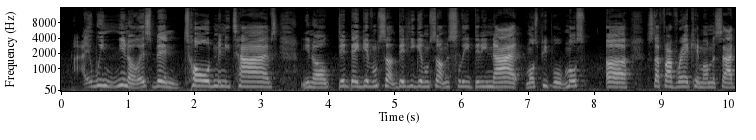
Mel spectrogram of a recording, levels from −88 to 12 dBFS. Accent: American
